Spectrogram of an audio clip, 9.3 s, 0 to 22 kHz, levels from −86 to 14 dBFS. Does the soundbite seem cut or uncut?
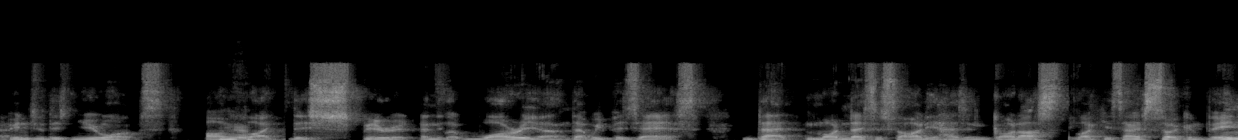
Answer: cut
